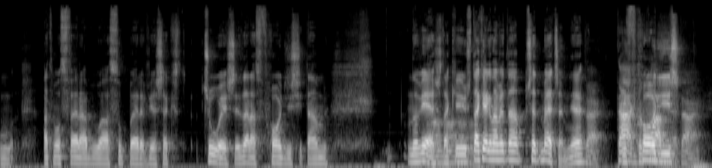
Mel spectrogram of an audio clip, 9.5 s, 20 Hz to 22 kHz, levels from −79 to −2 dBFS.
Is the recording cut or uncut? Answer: uncut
